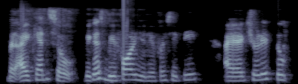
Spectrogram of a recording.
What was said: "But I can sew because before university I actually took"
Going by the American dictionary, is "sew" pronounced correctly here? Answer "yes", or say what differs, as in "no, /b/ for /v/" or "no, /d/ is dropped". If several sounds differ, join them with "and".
yes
